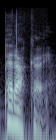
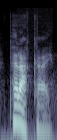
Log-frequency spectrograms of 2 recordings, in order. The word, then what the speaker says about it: peraccae: little armored one but many people aren't sure how to pronounce the word perakai and have no idea what it means it turns out that perakka is an italian last name and there was an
